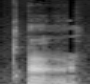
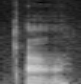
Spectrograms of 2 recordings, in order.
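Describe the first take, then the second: The two takes are said the same way.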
